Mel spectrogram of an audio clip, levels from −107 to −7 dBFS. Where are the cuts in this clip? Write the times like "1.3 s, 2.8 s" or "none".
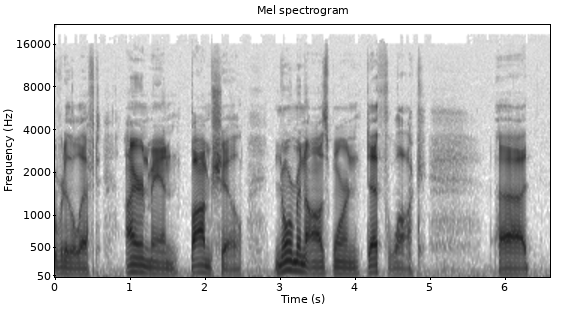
none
